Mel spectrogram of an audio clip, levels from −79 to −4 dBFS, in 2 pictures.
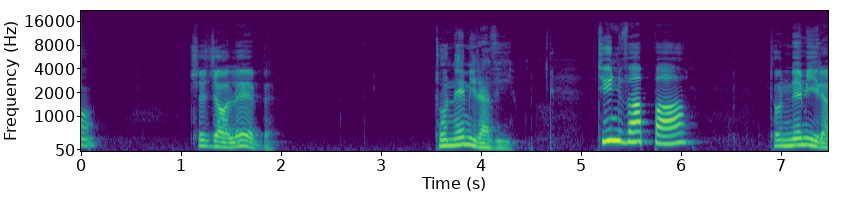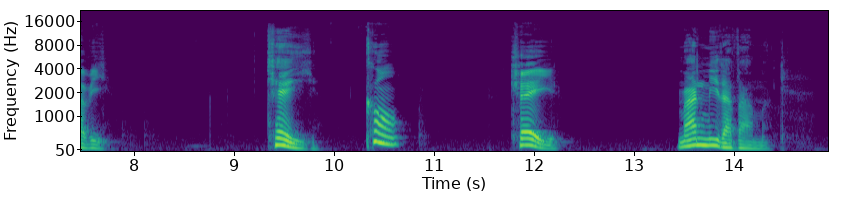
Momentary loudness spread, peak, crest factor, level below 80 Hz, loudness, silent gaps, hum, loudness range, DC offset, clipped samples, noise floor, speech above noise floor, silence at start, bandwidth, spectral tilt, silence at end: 19 LU; -4 dBFS; 20 dB; -56 dBFS; -20 LUFS; none; none; 7 LU; under 0.1%; under 0.1%; -68 dBFS; 49 dB; 0 s; 15 kHz; -6 dB/octave; 0.6 s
